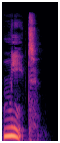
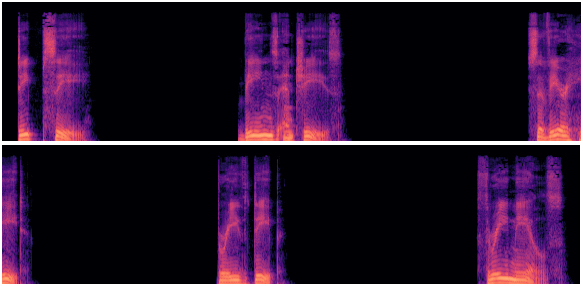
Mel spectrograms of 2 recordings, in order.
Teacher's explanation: The lips are slightly smiling, tense, and not rounded, and the tongue is tense. It is high and far forward near the roof of the mouth.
